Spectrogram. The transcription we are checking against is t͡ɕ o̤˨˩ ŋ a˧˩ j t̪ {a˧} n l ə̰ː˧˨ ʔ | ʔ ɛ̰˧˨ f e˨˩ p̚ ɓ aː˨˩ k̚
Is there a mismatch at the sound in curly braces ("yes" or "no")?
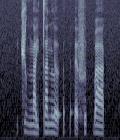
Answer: no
